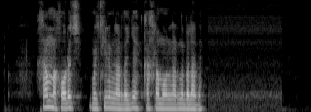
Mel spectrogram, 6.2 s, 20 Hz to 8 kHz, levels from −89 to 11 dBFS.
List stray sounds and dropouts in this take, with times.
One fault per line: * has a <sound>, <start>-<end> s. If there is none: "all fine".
all fine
